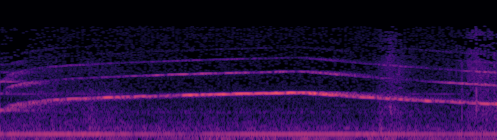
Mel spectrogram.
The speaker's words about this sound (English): There's a run on the bank? Is that what the... is that what the alarm's for?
